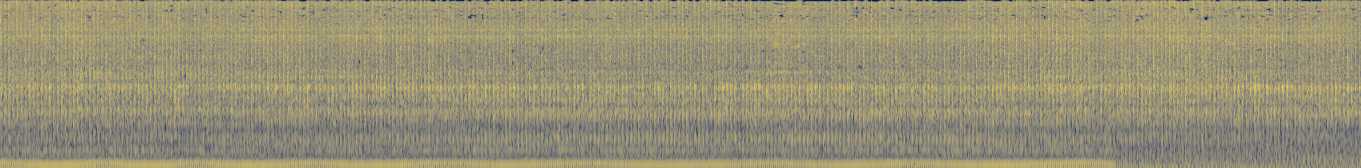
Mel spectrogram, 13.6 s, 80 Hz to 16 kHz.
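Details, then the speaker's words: Isuzu Panther 2.3 diesel after new liners fixed heavy blow-by smoke from the breather under the engine, warm with thermostat fitted: steady, even clatter with a smooth low drone, no misses or knocks; normal idle. "kita lihat buangan bawahnya langsung sudah aman gak ada asapnya asapnya tipis-tipis banget walaupun mesin sudah panas"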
